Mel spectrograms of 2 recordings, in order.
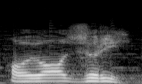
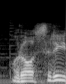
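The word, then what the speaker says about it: rosary: रोप, रोप, तस्बी, रोजरी, ये word क्या है, रोजरी, रोसरी नहीं होता, रोजरी, चिटाई, रग, रग, बोरी,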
